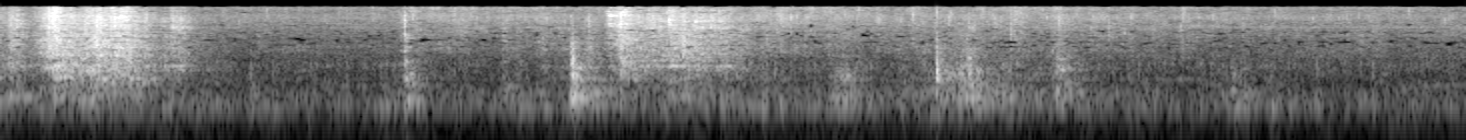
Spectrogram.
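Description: Masala-coated boiled eggs sizzling in hot oil in a kadhai, with a steel spoon scraping and knocking against the pan several times as the eggs are turned. The loudest scrape comes just at the start.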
